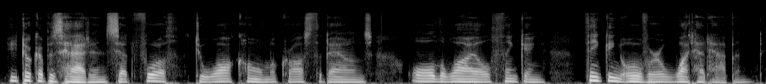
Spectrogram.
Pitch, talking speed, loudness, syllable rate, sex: 125 Hz, 180 wpm, -18 LUFS, 4.5 syllables/s, male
